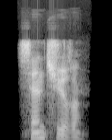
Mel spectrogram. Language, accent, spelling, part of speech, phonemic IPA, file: French, France, ceintures, noun, /sɛ̃.tyʁ/, LL-Q150 (fra)-ceintures.wav
- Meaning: plural of ceinture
